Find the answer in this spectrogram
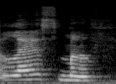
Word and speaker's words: last month: Só que você não vai pronunciar muito esse Tzinho, não. Vai ficar last month, o último mês.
